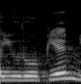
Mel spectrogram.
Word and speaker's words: European: A, a European U sound.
